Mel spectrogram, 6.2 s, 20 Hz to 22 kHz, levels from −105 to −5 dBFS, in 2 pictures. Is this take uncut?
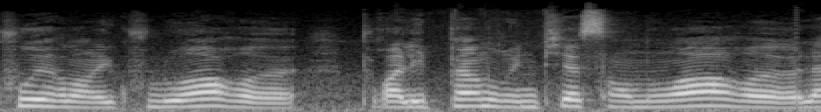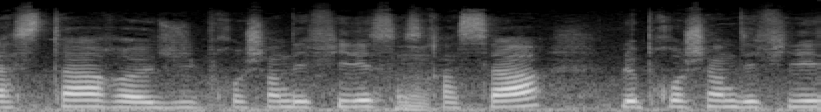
no; 1 cut; at 3.0 s

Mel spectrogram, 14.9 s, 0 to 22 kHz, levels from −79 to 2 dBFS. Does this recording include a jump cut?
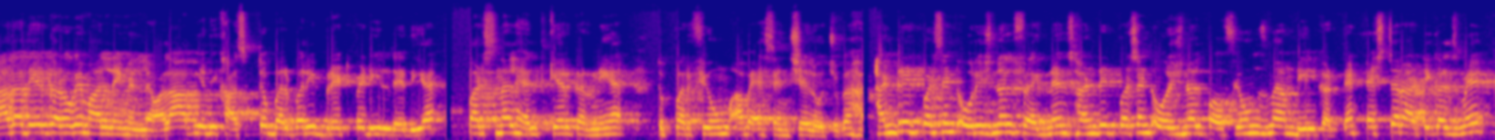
yes; 2 cuts; at 4.5 s, 8.6 s

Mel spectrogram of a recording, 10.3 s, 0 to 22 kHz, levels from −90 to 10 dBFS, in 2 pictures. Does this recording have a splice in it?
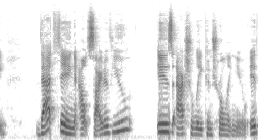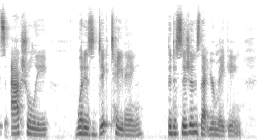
no; 0 cuts

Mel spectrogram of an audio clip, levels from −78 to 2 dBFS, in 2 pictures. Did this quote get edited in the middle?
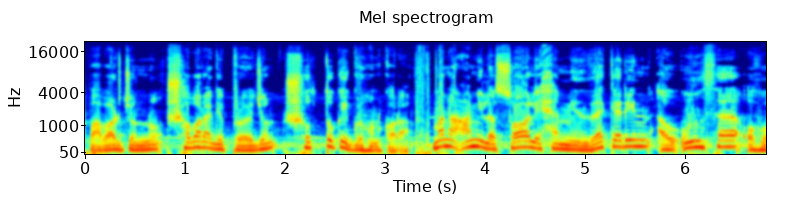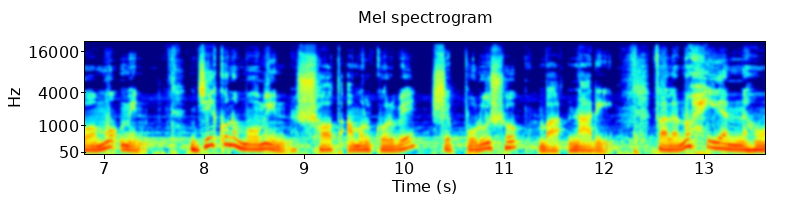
yes; 1 cut; at 3.3 s

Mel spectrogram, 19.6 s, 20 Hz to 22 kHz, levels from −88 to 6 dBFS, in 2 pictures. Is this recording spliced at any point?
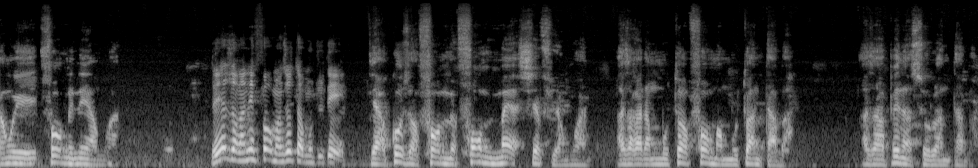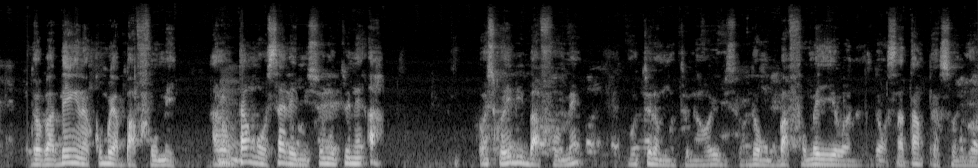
yes; 1 cut; at 9.9 s

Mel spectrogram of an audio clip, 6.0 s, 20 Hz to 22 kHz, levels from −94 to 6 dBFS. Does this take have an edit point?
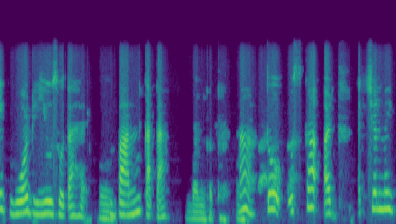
no; 0 cuts

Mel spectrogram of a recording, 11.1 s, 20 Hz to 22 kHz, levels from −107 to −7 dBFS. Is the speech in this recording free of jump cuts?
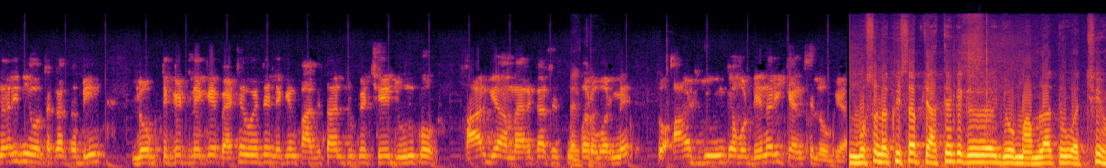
no; 1 cut; at 8.4 s

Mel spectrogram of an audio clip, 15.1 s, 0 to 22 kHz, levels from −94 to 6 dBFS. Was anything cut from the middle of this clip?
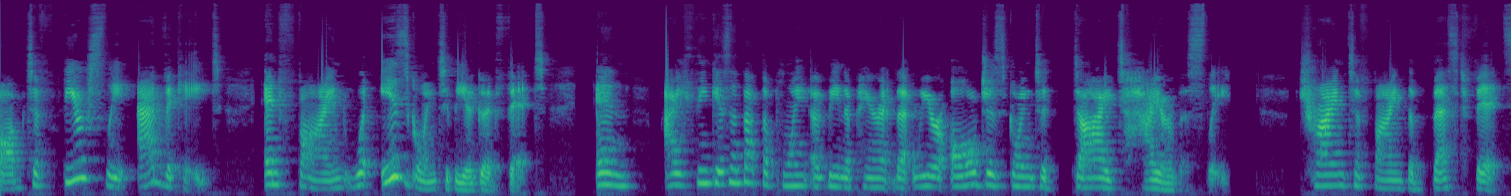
no; 0 cuts

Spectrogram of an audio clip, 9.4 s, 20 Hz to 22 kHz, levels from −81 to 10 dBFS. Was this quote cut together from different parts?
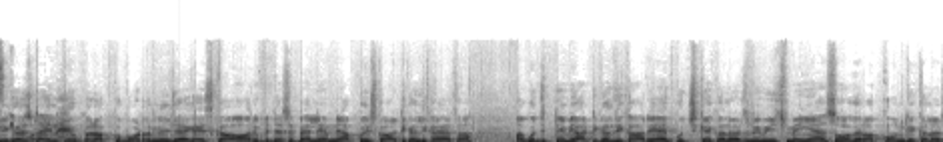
no; 0 cuts

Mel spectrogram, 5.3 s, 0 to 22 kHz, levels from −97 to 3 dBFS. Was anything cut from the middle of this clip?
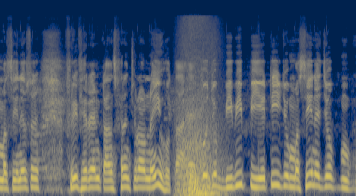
yes; 1 cut; at 3.0 s

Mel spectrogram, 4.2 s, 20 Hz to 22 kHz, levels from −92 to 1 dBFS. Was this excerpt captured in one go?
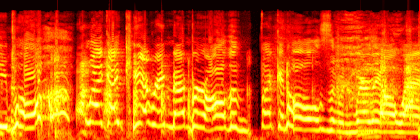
yes; 0 cuts

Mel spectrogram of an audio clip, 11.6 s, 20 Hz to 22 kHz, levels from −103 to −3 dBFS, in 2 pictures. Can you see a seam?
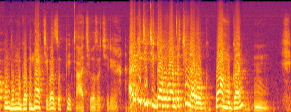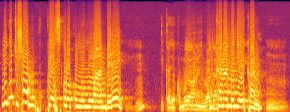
yes; 1 cut; at 2.4 s

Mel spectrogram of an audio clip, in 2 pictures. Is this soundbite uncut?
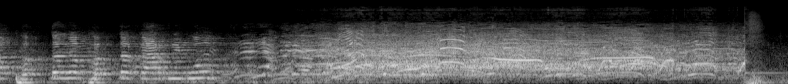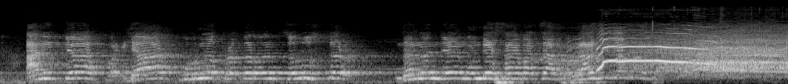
no; 1 cut; at 7.5 s

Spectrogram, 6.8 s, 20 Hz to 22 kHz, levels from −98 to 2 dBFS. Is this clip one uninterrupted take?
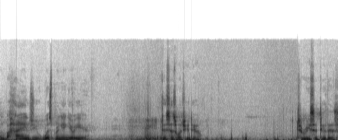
yes; 0 cuts

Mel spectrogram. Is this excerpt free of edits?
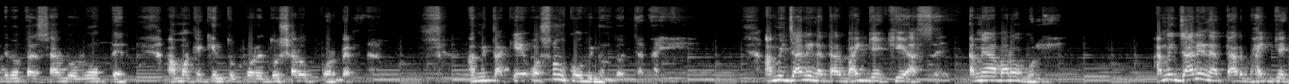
yes; 0 cuts

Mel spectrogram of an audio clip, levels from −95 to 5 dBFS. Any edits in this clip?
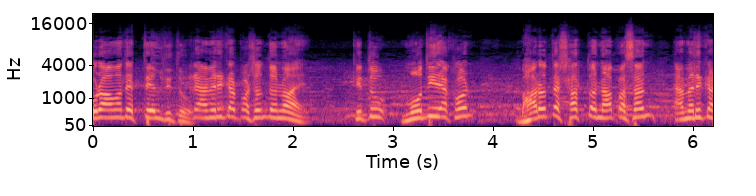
yes; 1 cut; at 1.0 s

